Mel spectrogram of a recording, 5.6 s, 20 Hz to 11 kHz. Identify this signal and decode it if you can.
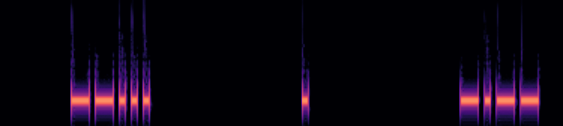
Morse code, heard as a keyed tone, about 20 wpm, spaced as for 5 wpm, 700 Hz. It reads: 7EY
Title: 250 Lesson 40e - BK - Three Characters 20wpm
